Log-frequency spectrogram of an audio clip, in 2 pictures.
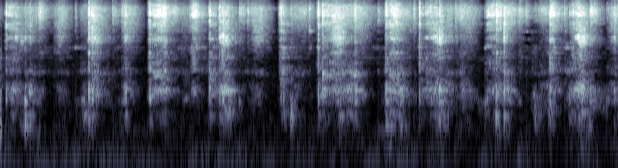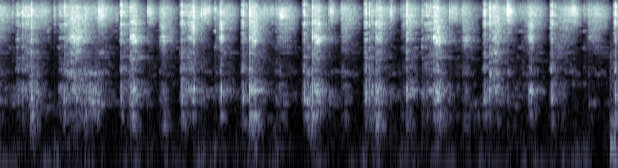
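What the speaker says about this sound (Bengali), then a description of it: "আমি চালটা কিন্তু কড়াইয়ে দিয়ে দিলাম আর এভাবে কিন্তু অনবথ নেড়ে চেড়ে নিতে হবে" Rice is stirred in a wok over medium heat, dry-roasting without sand for puffed rice; quick rhythmic scraping strokes and grainy rattling clinks repeat steadily and close up.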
